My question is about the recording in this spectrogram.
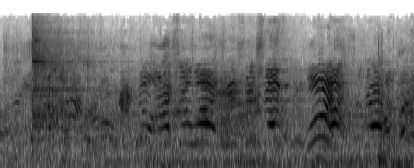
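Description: Several young children shouting and cheering at once in high voices, their calls rising and falling, with a louder shout about half a second in.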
